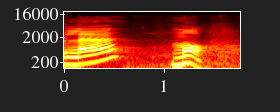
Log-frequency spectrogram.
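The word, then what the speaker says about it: لام: মুখটা পাতলা হবে। যেহেতু পাতলা হরফ। যেহেতু পাতলা হরফ এজন্য কি হবে? মুখটা পাশ থাকবে। উচ্চারণ আমি যেভাবে করব ঠিক সেভাবে করার চেষ্টা করেন। লাম লাম কেমন যেন ল এর মধ্যে জফলা লাগাইলে ল জফলা দিলে যেভাবে উচ্চারণ হয় ঠিক সেরকম উচ্চারণ হবে।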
